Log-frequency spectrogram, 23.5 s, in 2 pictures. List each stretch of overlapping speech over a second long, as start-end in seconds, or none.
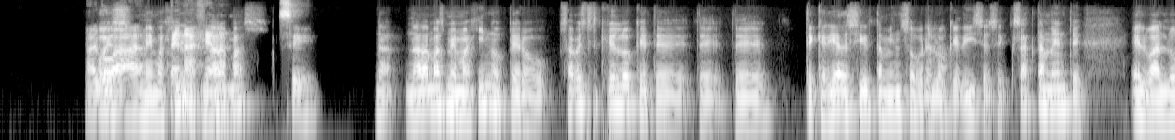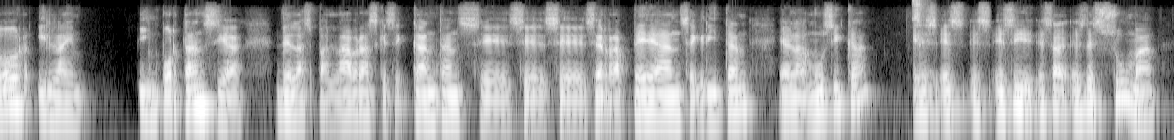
0.9-2.4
